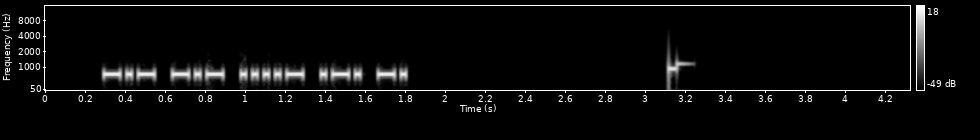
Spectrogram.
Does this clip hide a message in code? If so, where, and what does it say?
Yes: Morse code from 0.3 to 1.8 s, heard as a keyed tone, about 40 wpm, 700 Hz. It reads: KK4RN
